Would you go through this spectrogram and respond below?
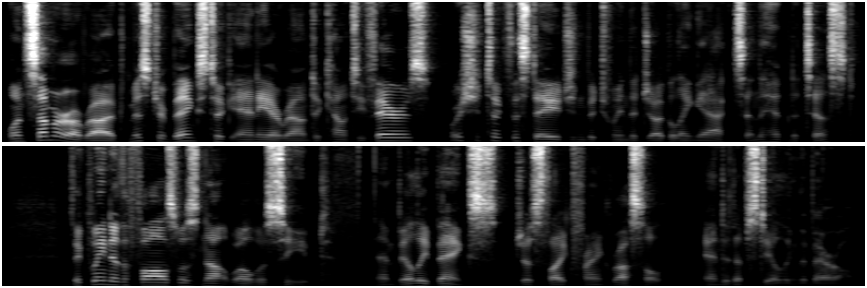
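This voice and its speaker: A man narrating a children's story aloud in an expressive, animated way, with varied emphasis from phrase to phrase. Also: mid-range voice, normal speed, clean tone, no echo.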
